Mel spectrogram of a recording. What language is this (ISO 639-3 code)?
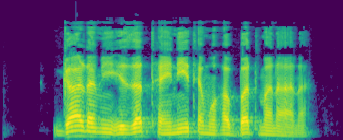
phl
